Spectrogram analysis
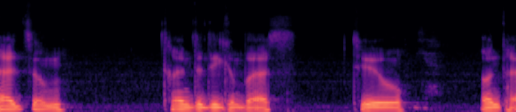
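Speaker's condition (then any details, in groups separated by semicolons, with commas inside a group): Spinal muscular atrophy; power wheelchair user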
